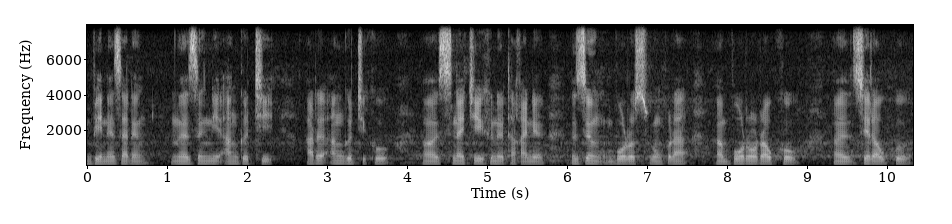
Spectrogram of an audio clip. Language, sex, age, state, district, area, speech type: Bodo, male, 18-30, Assam, Chirang, rural, spontaneous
